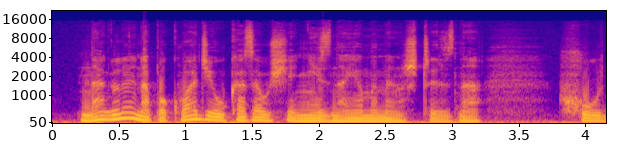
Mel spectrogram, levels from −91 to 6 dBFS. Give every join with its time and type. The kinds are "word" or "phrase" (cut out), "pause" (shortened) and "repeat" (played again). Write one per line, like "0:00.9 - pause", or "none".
none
